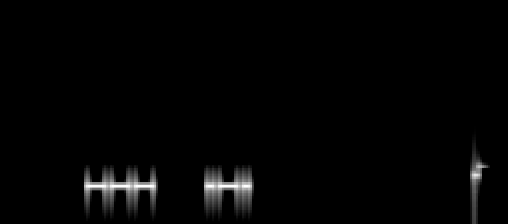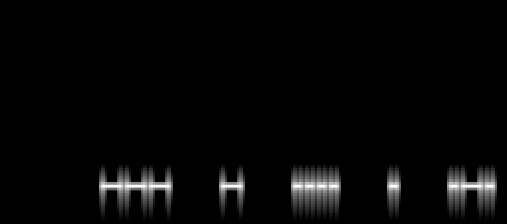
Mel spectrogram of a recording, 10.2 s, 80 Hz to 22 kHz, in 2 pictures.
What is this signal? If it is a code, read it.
Morse code, heard as a keyed tone, about 20 wpm, spaced as for 11 wpm, 700 Hz. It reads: OR OTHER
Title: 3x Character Spacing - Top 100 Words - 20wpm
